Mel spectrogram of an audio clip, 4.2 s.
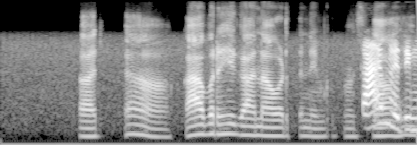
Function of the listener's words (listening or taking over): taking over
